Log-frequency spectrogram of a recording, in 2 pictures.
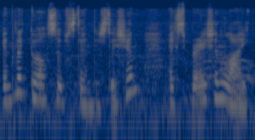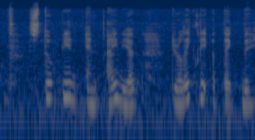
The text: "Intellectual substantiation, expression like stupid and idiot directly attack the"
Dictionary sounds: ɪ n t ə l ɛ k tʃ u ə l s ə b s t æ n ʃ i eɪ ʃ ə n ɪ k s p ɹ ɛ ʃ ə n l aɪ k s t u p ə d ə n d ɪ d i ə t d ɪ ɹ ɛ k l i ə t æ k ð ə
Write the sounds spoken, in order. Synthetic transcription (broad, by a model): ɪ n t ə l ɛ k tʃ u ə l s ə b s t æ n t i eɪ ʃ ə n ɪ k s p ɹ ɛ ʃ ə n l aɪ k s t u p ə d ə n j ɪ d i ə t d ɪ l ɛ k l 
